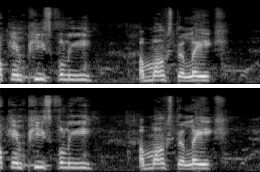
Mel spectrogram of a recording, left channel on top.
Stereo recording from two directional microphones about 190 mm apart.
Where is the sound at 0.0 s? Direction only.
20° right (ahead or behind).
